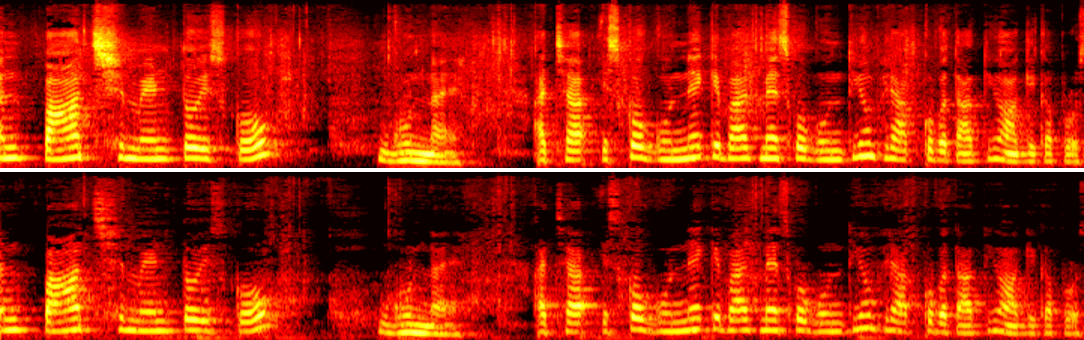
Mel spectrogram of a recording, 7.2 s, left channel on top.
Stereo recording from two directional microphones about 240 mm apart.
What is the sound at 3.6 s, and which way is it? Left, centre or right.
A woman's voice, left.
